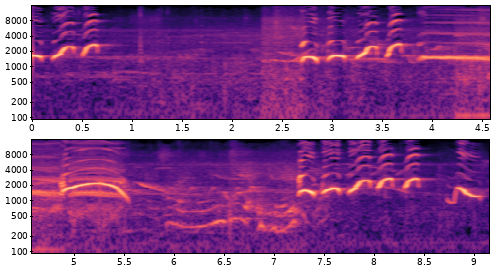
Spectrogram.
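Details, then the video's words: Laughingthrush male singing in the cold season while dancing, with the female's calls, for stimulating young birds; quick rising whistles repeated in rows, a long swelling whistled phrase, and lower wavering notes. "Khướu trống hót múa kèm tiếng mái ro kích bổi mùa lạnh"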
